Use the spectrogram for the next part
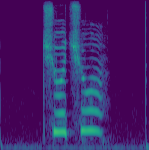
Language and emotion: Russian, angry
